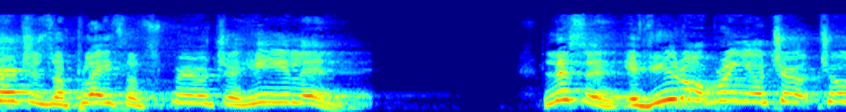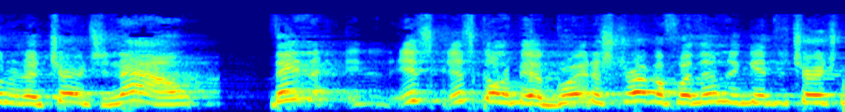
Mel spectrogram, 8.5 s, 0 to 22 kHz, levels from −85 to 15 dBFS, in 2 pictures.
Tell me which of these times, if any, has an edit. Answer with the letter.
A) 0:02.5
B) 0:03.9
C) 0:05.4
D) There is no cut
D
